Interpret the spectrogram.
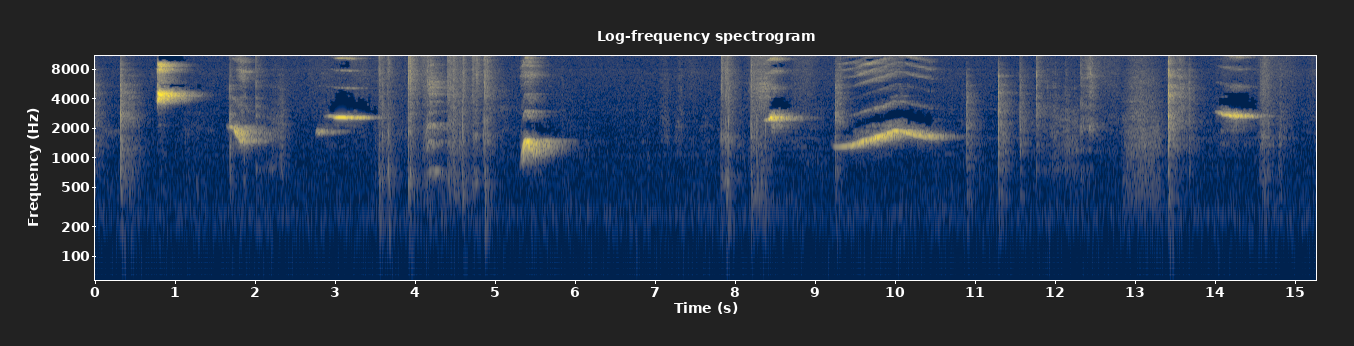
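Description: A pet bird whistling and chirping: a string of short, clear whistles, several sliding up or down, with a longer rising-and-falling whistle about ten seconds in. Light clicks of a spatula against the topping tub and pan come between the calls.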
